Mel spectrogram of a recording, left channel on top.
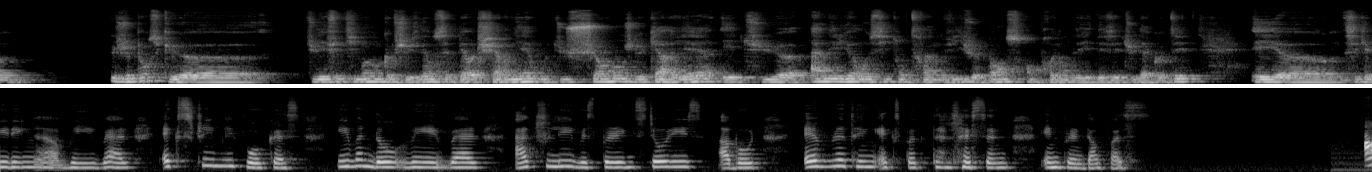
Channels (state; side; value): different; both; correlation 0.00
